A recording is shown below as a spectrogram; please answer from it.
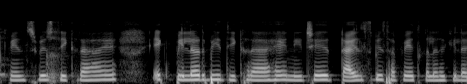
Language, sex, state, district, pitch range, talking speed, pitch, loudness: Hindi, male, Chhattisgarh, Sarguja, 195-210 Hz, 230 wpm, 200 Hz, -24 LUFS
